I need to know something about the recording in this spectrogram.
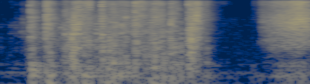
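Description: A deck of cards being shuffled by hand: a quick run of card edges clicking against one another for about a second and a half.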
